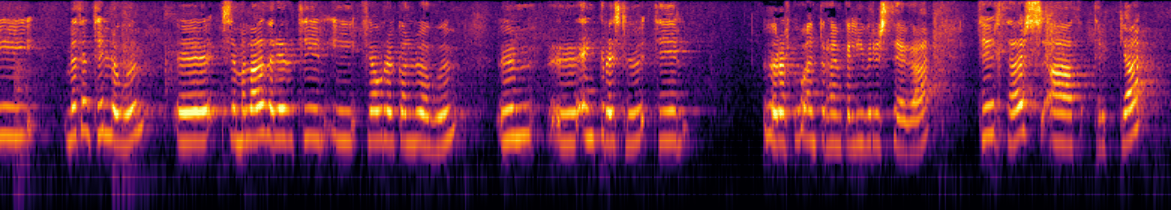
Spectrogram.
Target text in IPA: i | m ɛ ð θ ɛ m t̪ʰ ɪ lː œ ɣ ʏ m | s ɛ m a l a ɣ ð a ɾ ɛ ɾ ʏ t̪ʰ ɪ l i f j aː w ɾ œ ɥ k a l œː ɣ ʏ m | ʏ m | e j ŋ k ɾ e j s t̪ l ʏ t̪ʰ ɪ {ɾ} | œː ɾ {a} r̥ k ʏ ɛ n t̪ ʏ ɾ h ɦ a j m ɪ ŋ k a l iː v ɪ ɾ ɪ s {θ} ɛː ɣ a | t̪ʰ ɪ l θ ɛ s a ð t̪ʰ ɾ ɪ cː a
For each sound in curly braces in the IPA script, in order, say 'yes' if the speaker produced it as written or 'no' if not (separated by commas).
no, yes, yes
